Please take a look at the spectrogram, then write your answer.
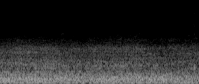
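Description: Steady, loud engine roar of an airplane passing overhead near an airport, a continuous broadband drone filling the whole moment with no talk.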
